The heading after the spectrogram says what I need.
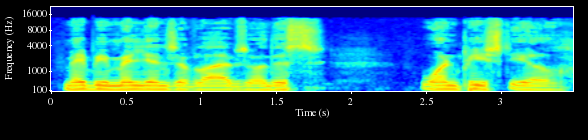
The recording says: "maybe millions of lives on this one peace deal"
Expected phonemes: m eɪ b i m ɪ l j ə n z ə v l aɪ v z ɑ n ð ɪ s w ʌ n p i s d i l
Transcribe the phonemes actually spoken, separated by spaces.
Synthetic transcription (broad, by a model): m eɪ b i m ɪ l j ə n z ə v l aɪ v z n ð ɪ s w ʌ n p i s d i l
